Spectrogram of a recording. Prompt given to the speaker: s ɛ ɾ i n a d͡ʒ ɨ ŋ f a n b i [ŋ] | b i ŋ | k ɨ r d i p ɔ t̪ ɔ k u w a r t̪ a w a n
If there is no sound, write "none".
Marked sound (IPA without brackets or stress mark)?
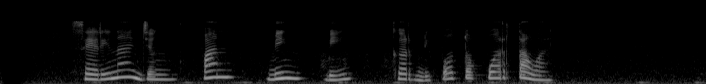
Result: ŋ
